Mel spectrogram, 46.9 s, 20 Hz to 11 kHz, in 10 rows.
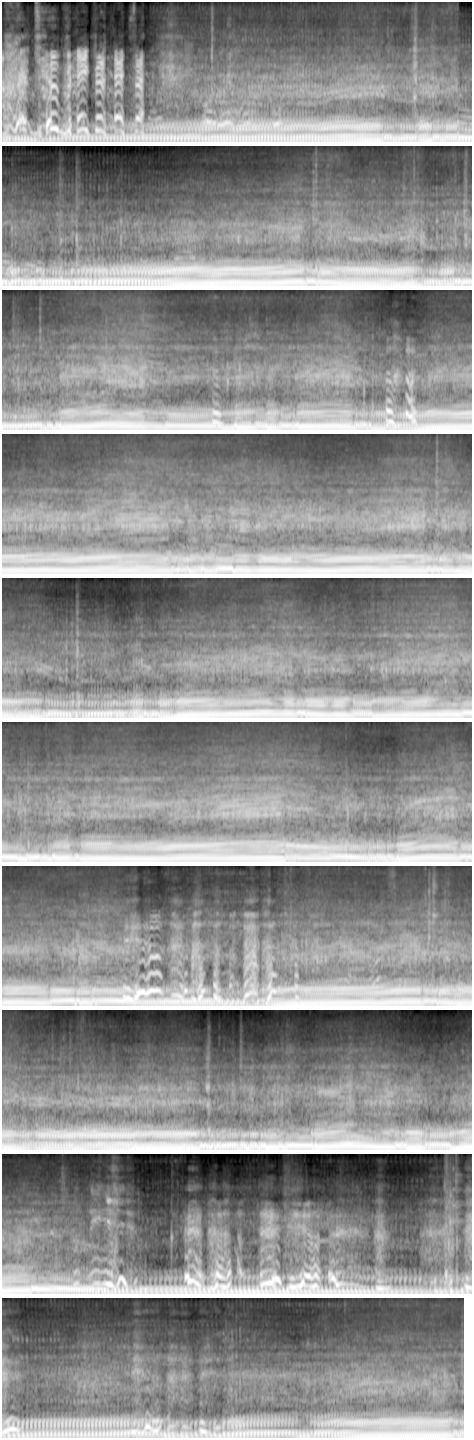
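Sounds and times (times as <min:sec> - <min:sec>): small motorbike engine revving: 0:01.3 - 0:46.9.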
